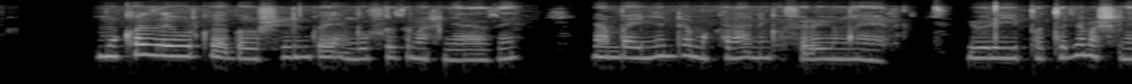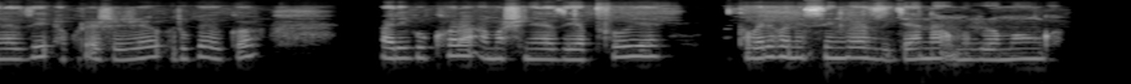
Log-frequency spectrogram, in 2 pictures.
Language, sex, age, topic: Kinyarwanda, male, 18-24, government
